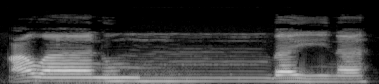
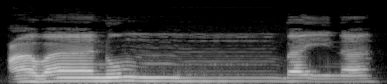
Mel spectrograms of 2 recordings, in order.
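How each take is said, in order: Both takes have the same delivery.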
